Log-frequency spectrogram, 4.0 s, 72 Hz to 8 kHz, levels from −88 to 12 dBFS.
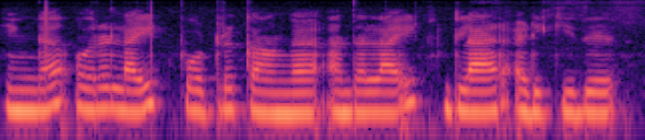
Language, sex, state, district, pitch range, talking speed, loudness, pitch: Tamil, female, Tamil Nadu, Nilgiris, 185-205 Hz, 120 wpm, -19 LUFS, 190 Hz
